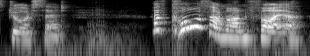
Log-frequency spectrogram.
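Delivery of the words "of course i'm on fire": put-on slow, louder old woman; yelled. Grandma yells back at George, louder. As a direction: mildly yell it back. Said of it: "she yelled".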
